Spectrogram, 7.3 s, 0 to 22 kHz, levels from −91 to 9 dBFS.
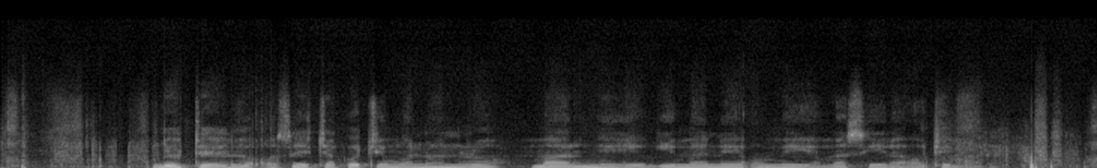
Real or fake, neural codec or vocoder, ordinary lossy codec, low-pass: fake; codec, 44.1 kHz, 7.8 kbps, DAC; none; 19.8 kHz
